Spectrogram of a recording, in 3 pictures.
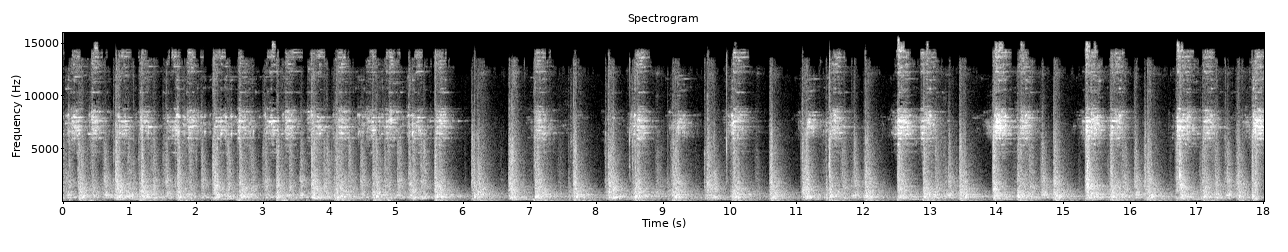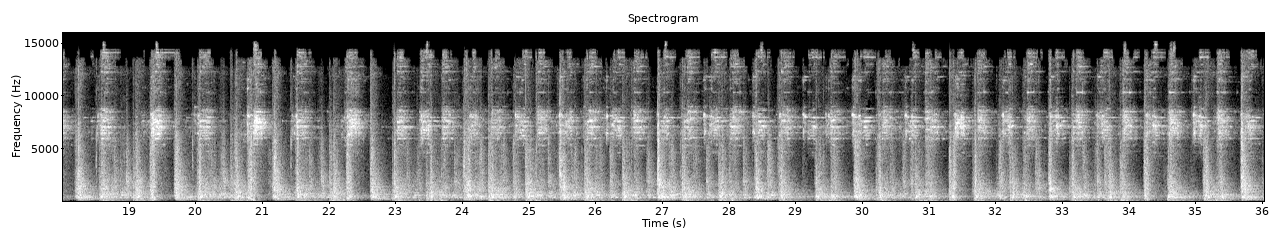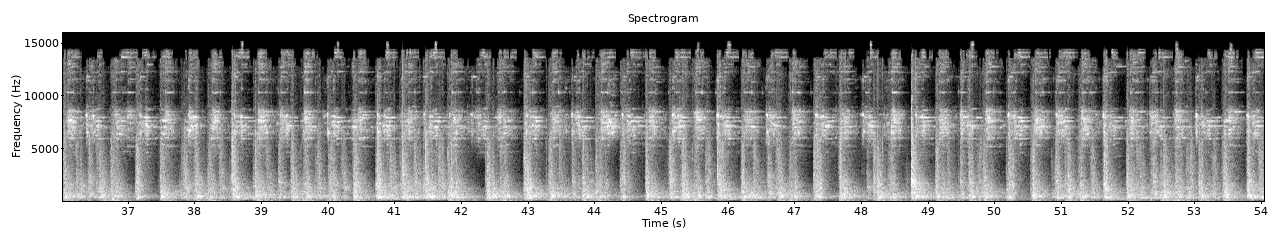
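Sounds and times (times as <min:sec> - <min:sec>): hand drums playing fast rhythm: 0:00.0 - 0:54.0.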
